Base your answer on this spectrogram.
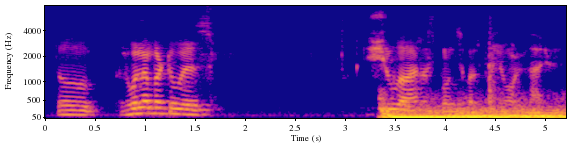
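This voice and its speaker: A man speaks at a moderate pace in a very deep, low voice, his pitch swinging very widely and his loudness rising and falling sharply. Loud background noise runs underneath. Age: 20s. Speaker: self-help content creator. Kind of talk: motivational talk. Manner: code-switching Urdu and English. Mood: earnest, reflective. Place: home room.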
